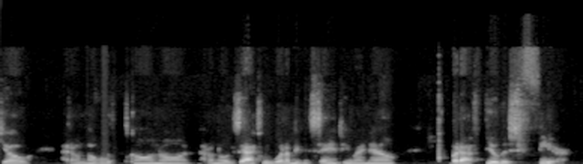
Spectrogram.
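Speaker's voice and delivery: imitated whisper. Retelling words once said to a friend in a subway: retelling a whisper. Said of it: "I remember whispering to him".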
